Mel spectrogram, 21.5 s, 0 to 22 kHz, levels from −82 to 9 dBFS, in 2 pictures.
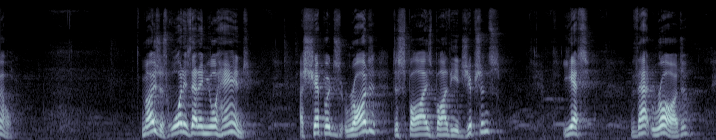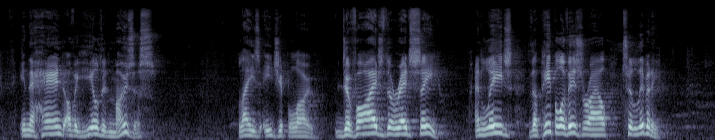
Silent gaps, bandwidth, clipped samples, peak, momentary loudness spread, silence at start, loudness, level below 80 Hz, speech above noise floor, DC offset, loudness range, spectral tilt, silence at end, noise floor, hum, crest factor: none; 17 kHz; under 0.1%; 0 dBFS; 16 LU; 0 s; -17 LUFS; -60 dBFS; 40 dB; under 0.1%; 6 LU; -6 dB/octave; 0.85 s; -56 dBFS; none; 18 dB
